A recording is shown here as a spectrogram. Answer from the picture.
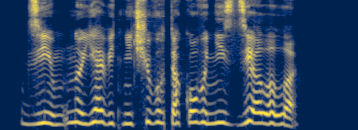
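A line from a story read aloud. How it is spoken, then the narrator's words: Sobbing. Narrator (Russian): Всхлипываю я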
